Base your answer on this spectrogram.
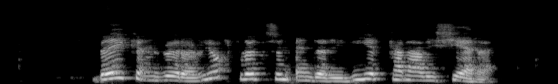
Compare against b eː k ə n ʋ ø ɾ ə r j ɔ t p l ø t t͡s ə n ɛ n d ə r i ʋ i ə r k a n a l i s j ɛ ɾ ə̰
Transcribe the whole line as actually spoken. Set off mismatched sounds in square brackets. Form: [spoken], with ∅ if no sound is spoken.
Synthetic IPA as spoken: b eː k ə n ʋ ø ɾ ə r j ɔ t p l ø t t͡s ə n ɛ n d ə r i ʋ i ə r k a n a l i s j ɛ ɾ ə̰

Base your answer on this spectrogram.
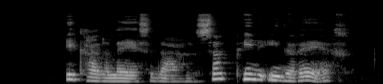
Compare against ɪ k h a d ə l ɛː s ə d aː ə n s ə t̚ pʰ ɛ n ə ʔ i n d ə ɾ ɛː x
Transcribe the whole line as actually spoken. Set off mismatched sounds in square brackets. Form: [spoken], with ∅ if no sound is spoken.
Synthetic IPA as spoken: ɪ k h a d ə l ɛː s ə d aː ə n s [a] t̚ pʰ [i] n ə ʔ i n d ə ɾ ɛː x

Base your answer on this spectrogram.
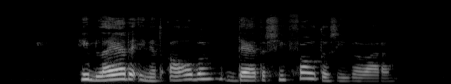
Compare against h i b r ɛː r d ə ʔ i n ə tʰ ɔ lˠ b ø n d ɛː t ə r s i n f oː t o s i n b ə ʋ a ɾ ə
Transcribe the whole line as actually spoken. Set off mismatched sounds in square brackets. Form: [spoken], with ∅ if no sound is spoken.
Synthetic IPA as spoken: h i b [l] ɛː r d ə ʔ i n ə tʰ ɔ lˠ b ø [m] d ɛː t ə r s i n f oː t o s i n b ə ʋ a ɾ ə

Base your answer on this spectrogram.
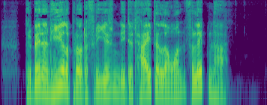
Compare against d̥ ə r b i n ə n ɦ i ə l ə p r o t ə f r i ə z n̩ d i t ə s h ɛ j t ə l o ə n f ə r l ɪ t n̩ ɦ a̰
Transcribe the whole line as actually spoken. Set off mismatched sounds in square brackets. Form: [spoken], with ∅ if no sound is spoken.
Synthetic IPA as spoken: d̥ ə r b [ɪ] n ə n ɦ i ə l ə p r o t ə f r i ə z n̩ d i [d] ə [t] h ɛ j t ə l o ə n f ə r l ɪ t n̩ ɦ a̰

